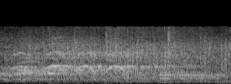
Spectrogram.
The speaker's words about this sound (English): Clap your hands for the Lord. Pigia Bwana Yesu makofi. Oh, give the Lord a wonderful clap offering. Pigia Bwana Yesu makofi. Give the Lord a wonderful clap offering. Mpe Bwana makofi. And give the Lord a shout. Mpe shangwe.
